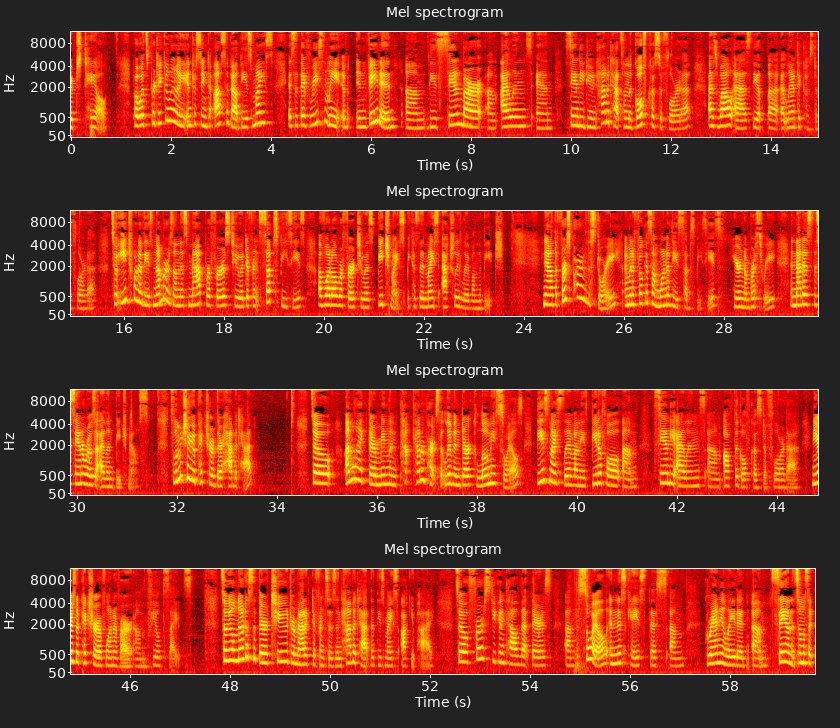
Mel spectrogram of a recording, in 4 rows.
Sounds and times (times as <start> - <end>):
Speech: 0.0 - 23.6, 24.4 - 33.6, 34.7 - 59.7.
